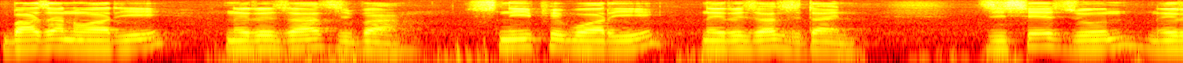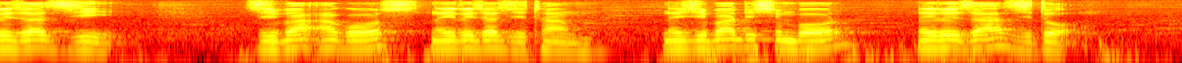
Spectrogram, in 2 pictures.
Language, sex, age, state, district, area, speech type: Bodo, male, 30-45, Assam, Chirang, rural, spontaneous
